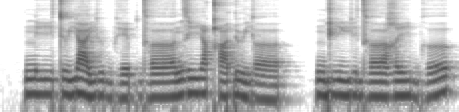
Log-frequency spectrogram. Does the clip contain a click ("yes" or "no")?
no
